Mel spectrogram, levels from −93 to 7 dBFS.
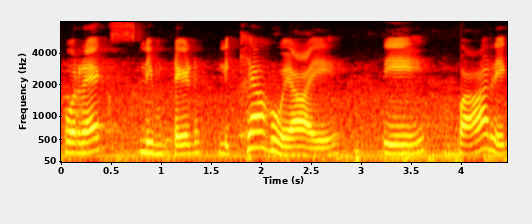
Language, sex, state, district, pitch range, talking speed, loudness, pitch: Punjabi, female, Punjab, Pathankot, 190-230 Hz, 105 wpm, -14 LUFS, 205 Hz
